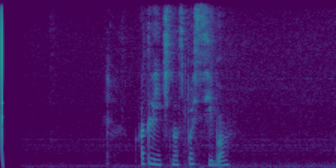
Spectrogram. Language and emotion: Russian, neutral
